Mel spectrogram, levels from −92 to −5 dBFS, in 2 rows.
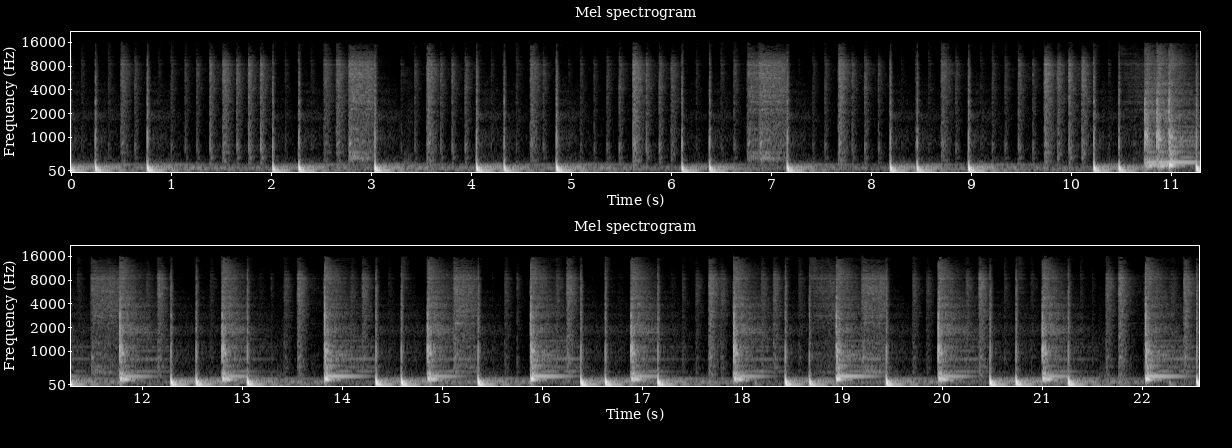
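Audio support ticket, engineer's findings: Comfort noise in place of the background, 3.33–3.41 s: 80 ms of flat, featureless hiss about 2 dB off the real floor. Likely Opus DTX pausing transmission, receiver filling the gap.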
